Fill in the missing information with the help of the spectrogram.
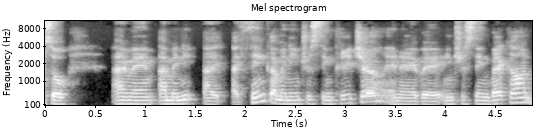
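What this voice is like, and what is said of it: Israeli-accented fluent English. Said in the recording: “you can hear in my accent that I'm an Israeli, but my English is relatively fluent”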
